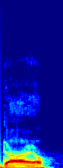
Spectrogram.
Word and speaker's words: Dyal: for us my full name is dial do I need to spell it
